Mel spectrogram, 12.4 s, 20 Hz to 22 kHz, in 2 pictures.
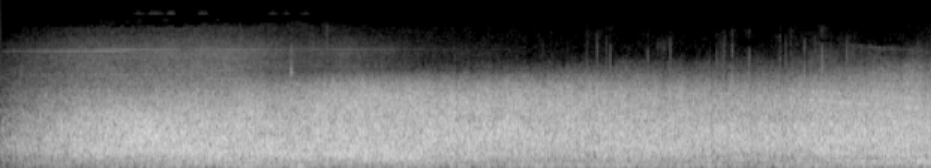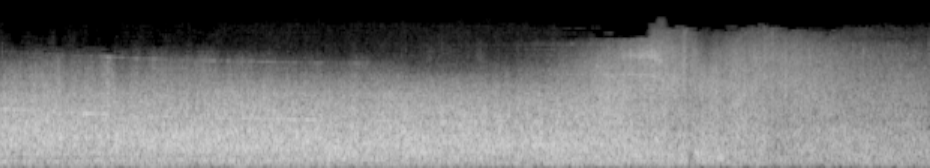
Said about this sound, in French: avec les plus fiers représentants aujourd'hui des trains rapides, avec Cocorico, le TGV, qui a le record de vitesse sur rail, je précise bien sur rail, à 574 km/h,8. 574 J'avais, J'ai jamais vu ce record. 574,8, ça fait ce bruit-là.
